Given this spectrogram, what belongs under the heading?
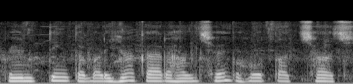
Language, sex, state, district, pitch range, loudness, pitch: Maithili, male, Bihar, Purnia, 145-160 Hz, -15 LUFS, 150 Hz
